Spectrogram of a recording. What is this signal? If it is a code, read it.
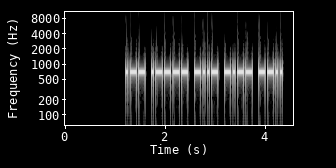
Morse code, heard as a keyed tone, about 28 wpm, 700 Hz. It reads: W1XYZ
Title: USA Call Signs - 5 Characters - 2x Character Spacing - 28wpm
